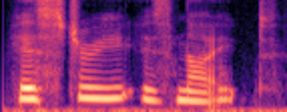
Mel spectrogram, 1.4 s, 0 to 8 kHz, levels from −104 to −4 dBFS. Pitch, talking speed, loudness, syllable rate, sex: 245 Hz, 125 wpm, -20 LUFS, 3.9 syllables/s, female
